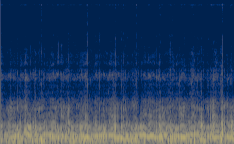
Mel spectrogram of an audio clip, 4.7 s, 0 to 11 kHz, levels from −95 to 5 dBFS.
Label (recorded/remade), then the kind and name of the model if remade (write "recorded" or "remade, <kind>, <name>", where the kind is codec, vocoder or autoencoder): remade, codec, SNAC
